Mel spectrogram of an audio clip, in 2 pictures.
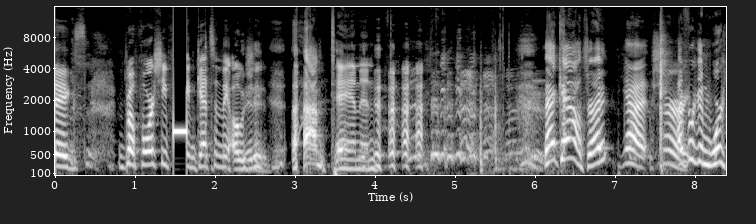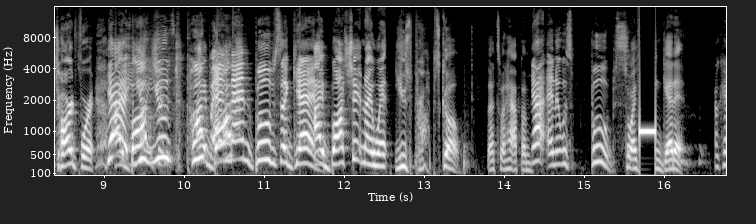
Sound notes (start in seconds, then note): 1.4 beep; 4.0 everyone laughs; 15.6 beep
